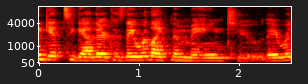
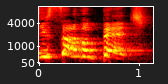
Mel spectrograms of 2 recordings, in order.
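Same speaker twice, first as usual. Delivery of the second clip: mock angry yell; 12 semitones higher, 4 dB louder than usual. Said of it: "and she goes".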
